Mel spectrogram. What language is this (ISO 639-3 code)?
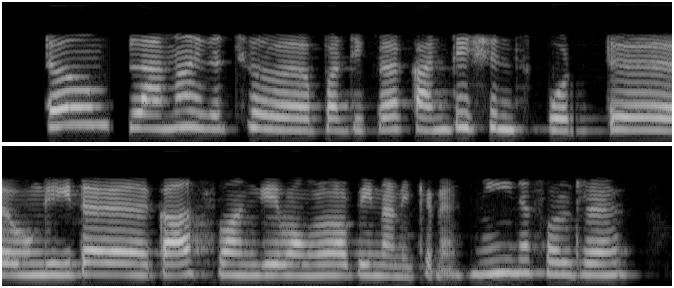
tam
